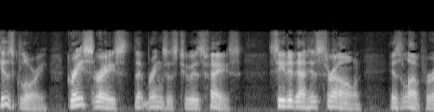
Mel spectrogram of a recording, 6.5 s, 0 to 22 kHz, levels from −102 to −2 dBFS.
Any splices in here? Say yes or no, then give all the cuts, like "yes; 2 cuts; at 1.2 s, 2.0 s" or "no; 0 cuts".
yes; 1 cut; at 1.4 s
